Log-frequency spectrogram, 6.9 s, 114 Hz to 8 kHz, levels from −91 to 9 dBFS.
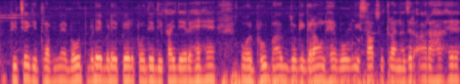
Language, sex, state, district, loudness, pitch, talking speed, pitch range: Hindi, male, Rajasthan, Bikaner, -15 LUFS, 135 Hz, 240 wpm, 130-140 Hz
